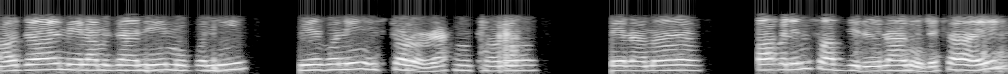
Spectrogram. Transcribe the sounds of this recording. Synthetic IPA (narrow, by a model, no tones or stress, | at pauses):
ɦʌd͡zʌmelamad͡zanemʌpʌni | meɾop̬ʌniːsʈolʌɾuɾakʰnut͡sʰʌɾʌ | melama | t̪ʌpajlenisʌb̚d͡ziʌɾulanuɦũd̪et͡sʰʌɦʌj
